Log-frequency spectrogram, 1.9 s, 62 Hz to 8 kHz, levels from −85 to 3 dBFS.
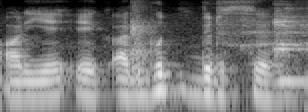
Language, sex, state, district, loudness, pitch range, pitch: Hindi, male, Tripura, West Tripura, -16 LUFS, 120-150 Hz, 125 Hz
